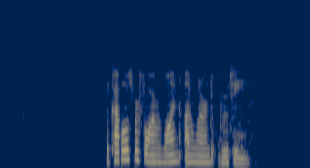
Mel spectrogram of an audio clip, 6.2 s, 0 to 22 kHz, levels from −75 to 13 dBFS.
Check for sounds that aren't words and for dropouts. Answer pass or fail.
pass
